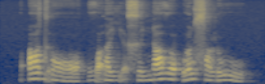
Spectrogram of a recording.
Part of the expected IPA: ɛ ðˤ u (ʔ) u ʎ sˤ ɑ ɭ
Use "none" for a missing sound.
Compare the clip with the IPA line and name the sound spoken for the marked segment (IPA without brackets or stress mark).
ʔ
